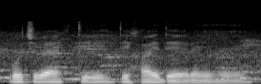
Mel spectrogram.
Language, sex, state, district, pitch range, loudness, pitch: Hindi, male, Uttar Pradesh, Saharanpur, 95-105 Hz, -16 LUFS, 105 Hz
